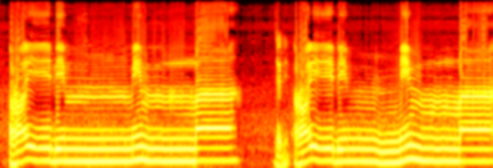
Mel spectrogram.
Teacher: tanwin kasratain ketemu mim, itu idgham bi gunnah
